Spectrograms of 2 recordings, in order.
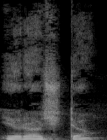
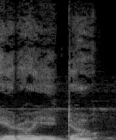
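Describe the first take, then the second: First: The third syllable is said with an 'sh' sound. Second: The third syllable is said with an 'h' sound. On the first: "the H I is pronounced S H I" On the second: "places in Japan where it's pronounced more like Hirohito"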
